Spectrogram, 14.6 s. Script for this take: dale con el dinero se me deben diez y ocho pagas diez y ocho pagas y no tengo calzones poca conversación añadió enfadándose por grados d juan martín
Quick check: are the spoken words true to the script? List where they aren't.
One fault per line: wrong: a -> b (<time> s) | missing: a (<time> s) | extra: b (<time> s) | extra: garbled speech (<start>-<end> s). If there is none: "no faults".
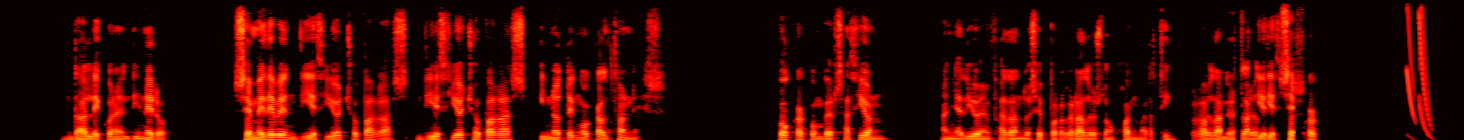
extra: garbled speech (11.9-13.2 s)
